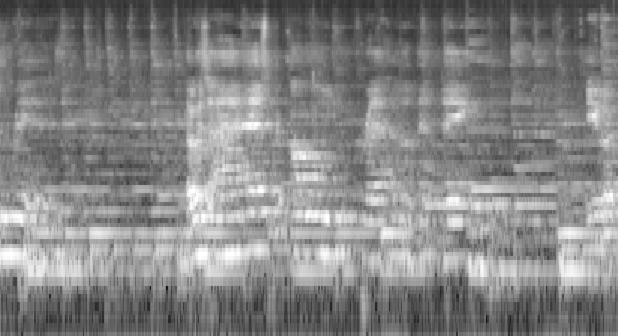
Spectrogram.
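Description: Live worship band: a man singing into a handheld microphone over guitar and electric bass guitar, in sung phrases over steady accompaniment.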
